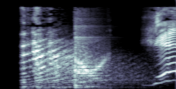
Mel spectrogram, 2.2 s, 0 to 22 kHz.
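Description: Edited logo-intro sound effects. Two swooping hits start suddenly about 0.7 s apart, their pitch falling. Near the end a single tone begins to rise.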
